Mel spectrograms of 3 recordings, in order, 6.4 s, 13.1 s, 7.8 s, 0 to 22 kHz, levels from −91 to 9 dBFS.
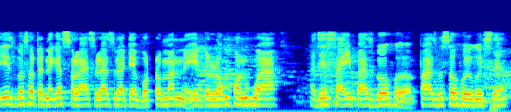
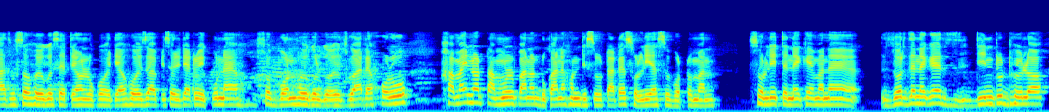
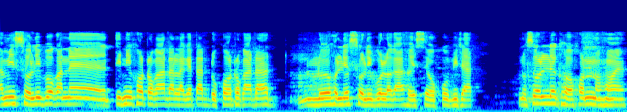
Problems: none marked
